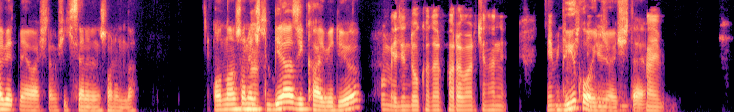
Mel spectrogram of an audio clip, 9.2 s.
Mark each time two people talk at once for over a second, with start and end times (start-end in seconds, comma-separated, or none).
6.9-8.2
